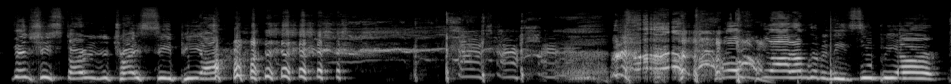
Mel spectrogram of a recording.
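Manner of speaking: words squeezed out through helpless laughter; high, breathless laughing-through-words; laughing hard. Real, not acted. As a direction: try to talk while cracking up. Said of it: "Come on, come back".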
